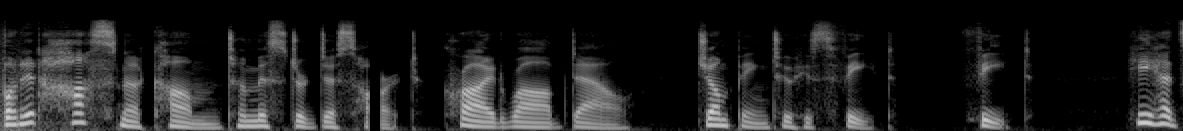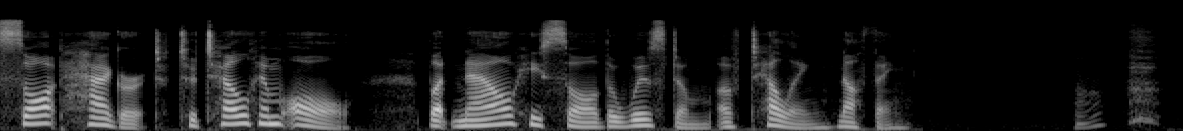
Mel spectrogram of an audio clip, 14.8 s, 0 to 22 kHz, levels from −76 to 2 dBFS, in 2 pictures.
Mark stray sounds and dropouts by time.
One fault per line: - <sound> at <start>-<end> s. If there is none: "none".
- dropout at 2.3-2.4 s
- breath at 14.1-14.7 s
